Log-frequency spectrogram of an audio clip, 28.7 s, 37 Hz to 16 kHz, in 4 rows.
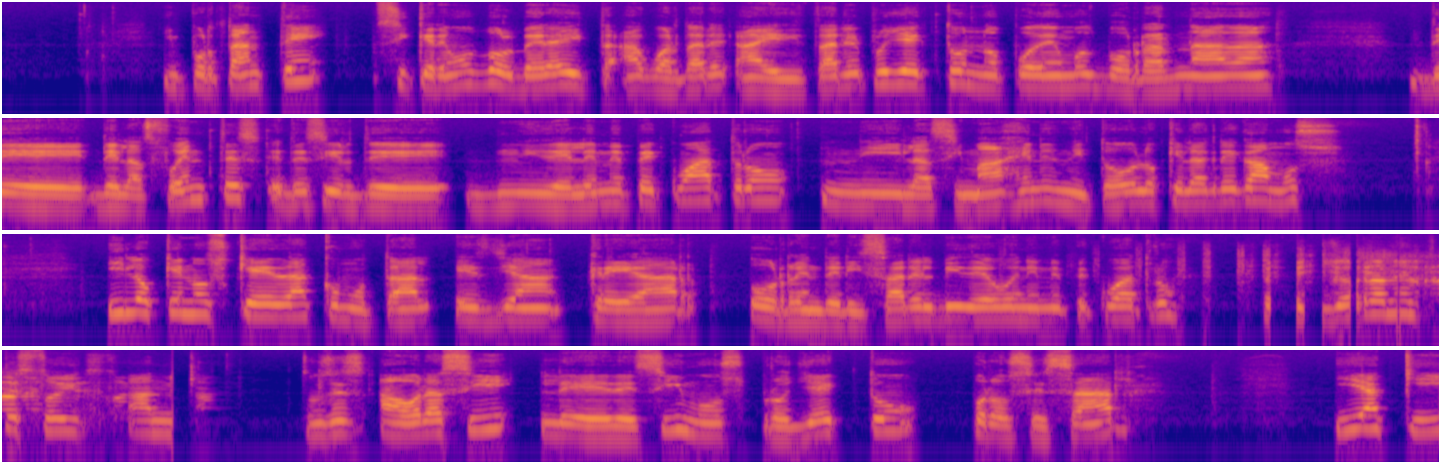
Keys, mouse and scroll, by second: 0.0 click, 4.3 click, 7.9 click, 8.9 click, 10.6 click, 14.0-17.4 drag, 18.9 click, 22.2-23.2 drag, 24.6 click, 26.1 click.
